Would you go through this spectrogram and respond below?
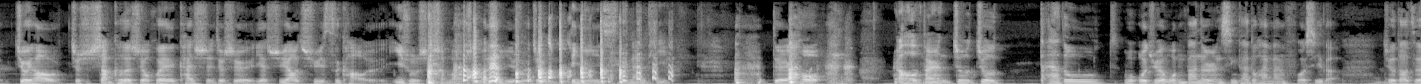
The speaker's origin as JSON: {"language": "Chinese", "region": "Guangdong", "country": "China", "said": "对，就跟我作为一个广东人，看谁都是北方人。"}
